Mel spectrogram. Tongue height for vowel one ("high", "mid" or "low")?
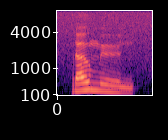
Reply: low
